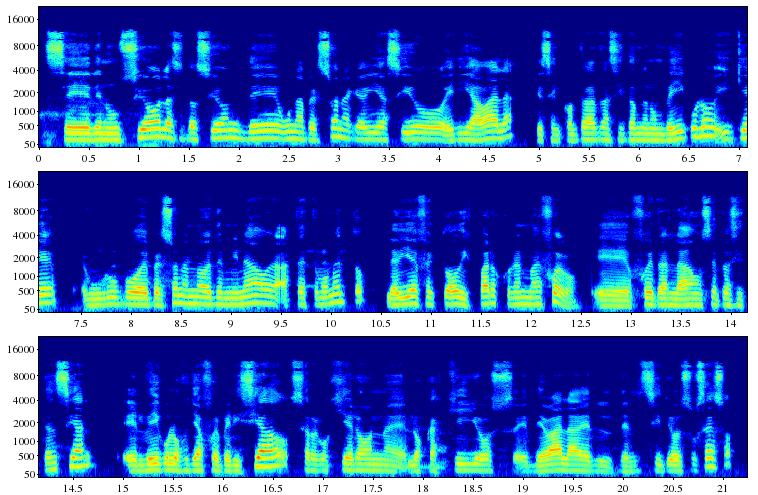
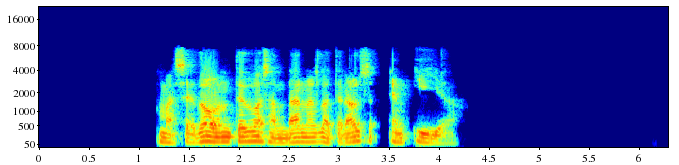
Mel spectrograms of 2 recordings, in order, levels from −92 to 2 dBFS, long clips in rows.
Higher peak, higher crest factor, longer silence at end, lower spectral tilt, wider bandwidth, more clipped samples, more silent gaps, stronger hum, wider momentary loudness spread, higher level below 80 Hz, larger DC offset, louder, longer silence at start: second, -14 dBFS vs -2 dBFS; about the same, 18 dB vs 20 dB; second, 0.15 s vs 2.15 s; about the same, -5.5 dB/octave vs -6 dB/octave; first, 12.5 kHz vs 7.8 kHz; neither; second, none vs 3.42-3.49 s; neither; about the same, 11 LU vs 9 LU; second, -66 dBFS vs -42 dBFS; neither; second, -32 LUFS vs -19 LUFS; second, 0.05 s vs 1.2 s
